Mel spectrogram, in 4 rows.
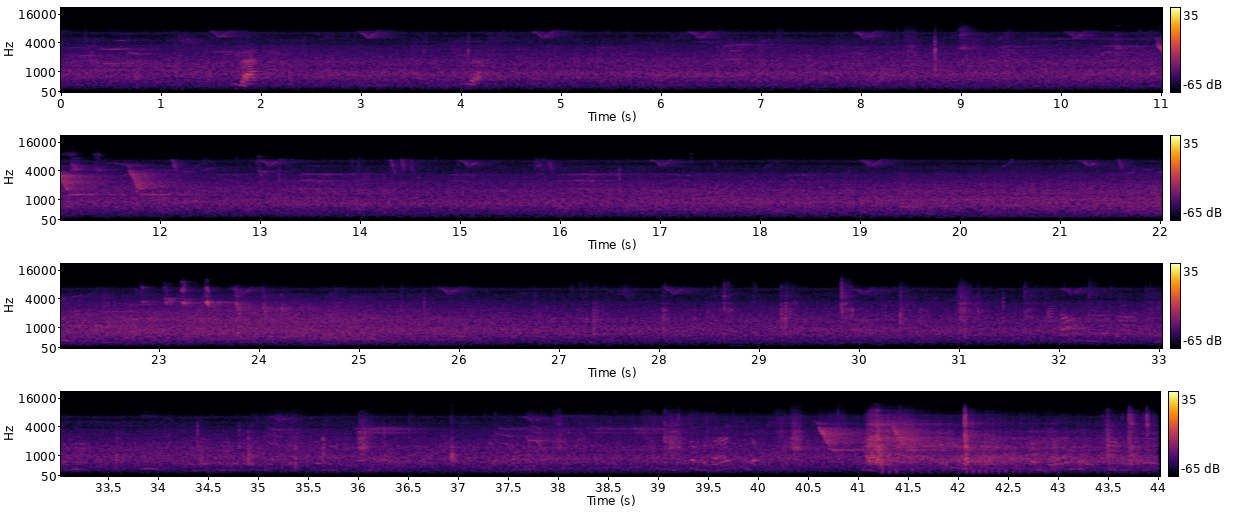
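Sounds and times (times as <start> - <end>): outdoor background hiss: 0.0 - 44.0
birds chirping: 29.9 - 44.0.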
